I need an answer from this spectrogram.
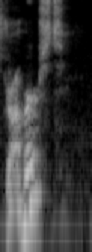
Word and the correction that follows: Starburst: Starburst? – Starburst, sorry, yes. I was pronouncing Strawburst, but oh, okay.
